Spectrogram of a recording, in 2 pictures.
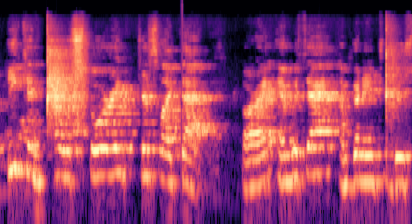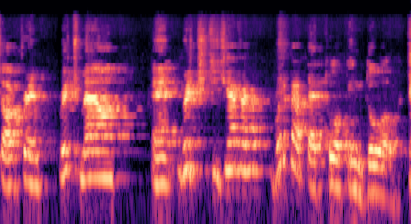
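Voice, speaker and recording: This man talks at a fairly slow pace in a high pitch, with lively intonation and very even loudness. Noticeable background noise runs underneath. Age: 80s+. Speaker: podcast co-host. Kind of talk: casual chat. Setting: remote broadcast at senior living facility.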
